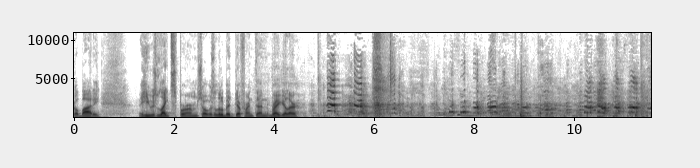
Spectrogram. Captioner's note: some laughter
